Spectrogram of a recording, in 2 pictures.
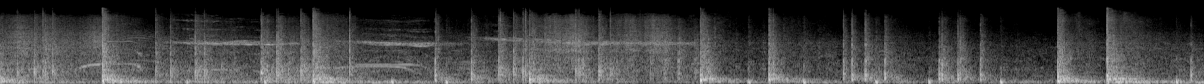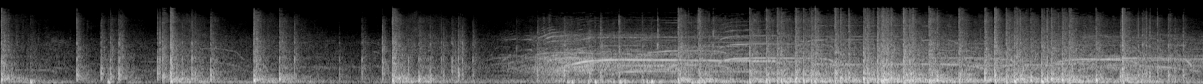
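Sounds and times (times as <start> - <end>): firework whistling: 0.0 - 7.4, 17.4 - 24.0
loud firework booms: 0.0 - 16.9, 17.8 - 24.0
fireworks bursts and crackling: 0.0 - 24.0.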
